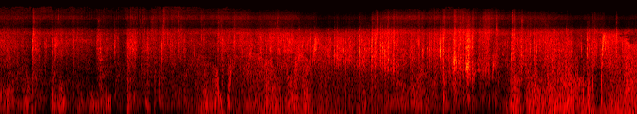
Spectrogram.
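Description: Wind rushes past steadily, growing louder with speed.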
